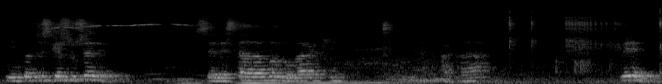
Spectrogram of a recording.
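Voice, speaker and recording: Mexican preacher in an echoey church. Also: male voice, on the high side, steady tone, slow pace, dark tone, slight background noise. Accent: Mexican Spanish. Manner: conversational preaching with rhetorical questions. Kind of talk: sermon. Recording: very echoey church room, voice from far off.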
